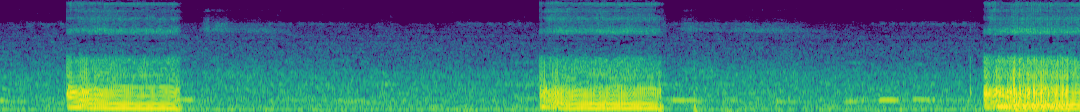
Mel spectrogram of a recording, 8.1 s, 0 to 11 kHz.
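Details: Pug sleeping during a daytime nap with eyes rolled back showing the whites, recorded close up; loud, rattling inspiratory snores about 17 a minute with quiet room noise between.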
